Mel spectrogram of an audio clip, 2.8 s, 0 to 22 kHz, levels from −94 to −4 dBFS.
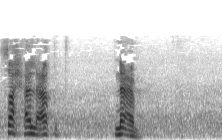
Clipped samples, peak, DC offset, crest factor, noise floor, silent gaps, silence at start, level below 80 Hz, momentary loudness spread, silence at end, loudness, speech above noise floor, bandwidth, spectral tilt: under 0.1%; -6 dBFS; under 0.1%; 20 dB; -47 dBFS; none; 0 s; -70 dBFS; 23 LU; 1 s; -23 LUFS; 25 dB; 7.8 kHz; -5.5 dB/octave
